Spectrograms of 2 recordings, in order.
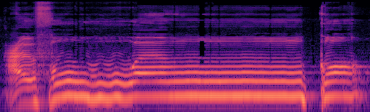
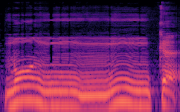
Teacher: Jadi dengung dia tu dibunyi seolah tebal sikit bunyi dia, sebab huruf qaf isti'la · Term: ikhfa hakiki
